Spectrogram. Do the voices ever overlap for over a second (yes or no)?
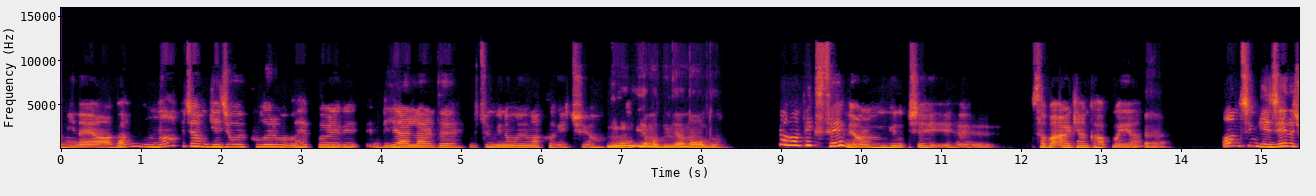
no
